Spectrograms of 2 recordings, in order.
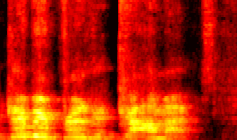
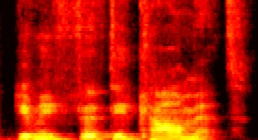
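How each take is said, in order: First: High, loud, hammed-up whining plea; mock pleading. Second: Said in the usual way. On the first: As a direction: beg like a whiny kid. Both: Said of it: "I'm just kidding".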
